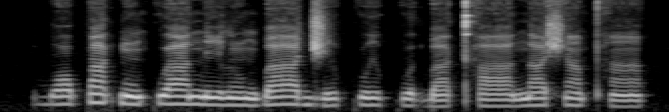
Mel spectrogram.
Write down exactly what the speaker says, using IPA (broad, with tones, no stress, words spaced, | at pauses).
bɔ˨pa˦k͡pũ˨ kʷaː˦ni˨lũ˨ ɡ͡baː˦d͡ʒi˨kʷiː˨ kʷɛ˨ɡ͡ba˨ kʰaː˨na˦ʃã˦ pʰã˦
